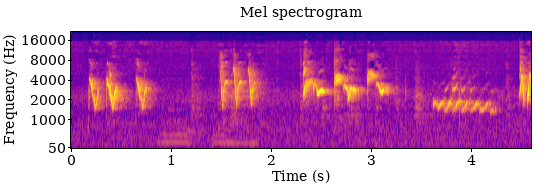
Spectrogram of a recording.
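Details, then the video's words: Asian pied starling song used as a lure to stimulate a bird: groups of two or three sharp, falling chirps, then a few rising whistled notes and a short buzzy trill, with low hum underneath. "bongkar isian jalak suren dan pancingan untuk mompa sang Garuda"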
